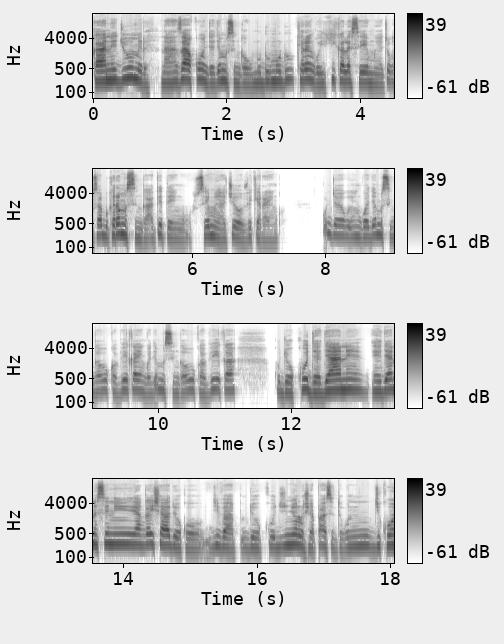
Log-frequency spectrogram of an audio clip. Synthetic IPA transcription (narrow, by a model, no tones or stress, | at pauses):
kanid͡ʒuumiɾɛnaːnzakuɲd͡ʒad͡ʒamusiŋɡaumudumudukɛɾaiŋɡɔikikalɛsɛɛmujat͡ʃɔkwasababukɛɾamusiŋɡaːtɛtɛiŋɡɔsɛɛmujat͡ʃɔɔvikɛɾaiŋɡɔ | kuɲd͡ʒaiŋɡwad͡ʒamusiŋɡaukavɛkaiŋɡwad͡ʒamusiŋɡaukavɛka | kud͡ʒɔkɔd͡ʒad͡ʒanɛɛd͡ʒanɛsinijaŋɡaiʃad͡ʒɔkɔd͡ʒivad͡ʒɔkɔd͡ʒiɲɔlɔʃ̬apasitukund͡ʒikɔ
